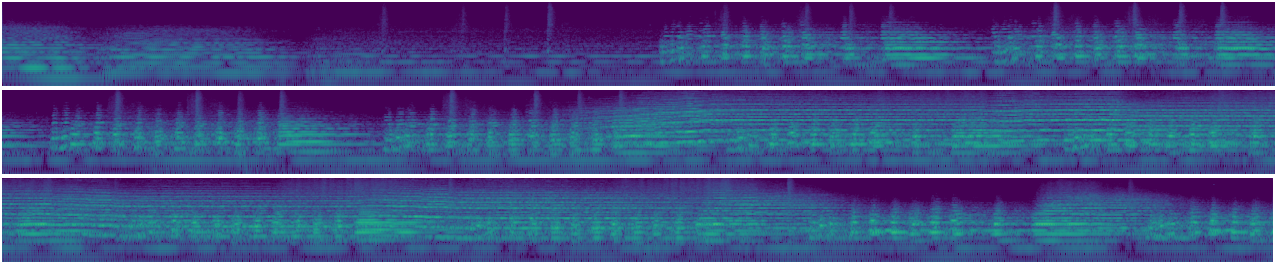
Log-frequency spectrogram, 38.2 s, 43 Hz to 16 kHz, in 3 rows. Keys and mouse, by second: 0.3-2.6 drag, 4.3 click, 5.0 shift+click, 5.4 shift+click, 6.3 s, 6.5 y, 6.7 KP_0, 6.8 KP_Enter, 8.8 shift+click, 9.2 shift+click, 10.0 s, 10.3 y, 10.4 KP_0, 10.9 KP_Enter, 14.0 alt+shift+click, 15.9 alt+shift+click, 17.3 alt+shift+click, 18.9 KP_7, 19.7 alt+z, 21.5 e, 22.5 x, 23.1 click, 24.3-27.3 drag, 29.8 alt+z, 31.4 3, 32.2-33.3 drag, 34.2 h, 35.5 1.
